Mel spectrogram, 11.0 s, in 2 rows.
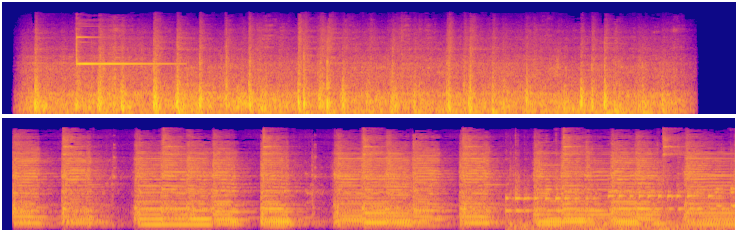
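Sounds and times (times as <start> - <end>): train wheels clattering: 0.2 - 5.2
high steady tone: 9.3 - 11.0.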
